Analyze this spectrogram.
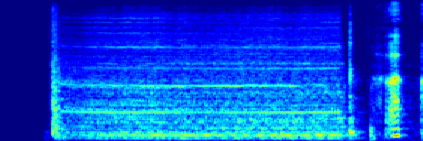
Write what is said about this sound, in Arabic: يا للروعة، لقد اشتغل محرك السيارة.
